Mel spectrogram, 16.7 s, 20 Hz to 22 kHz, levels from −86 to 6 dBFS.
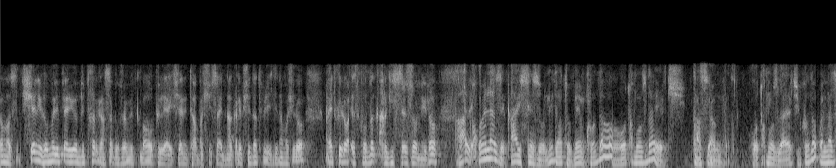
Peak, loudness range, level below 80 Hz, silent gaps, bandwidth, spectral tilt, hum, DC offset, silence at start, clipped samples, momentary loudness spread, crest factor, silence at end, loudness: -6 dBFS; 3 LU; -38 dBFS; none; 5.6 kHz; -5.5 dB/octave; none; under 0.1%; 0 s; under 0.1%; 7 LU; 14 dB; 0 s; -20 LUFS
